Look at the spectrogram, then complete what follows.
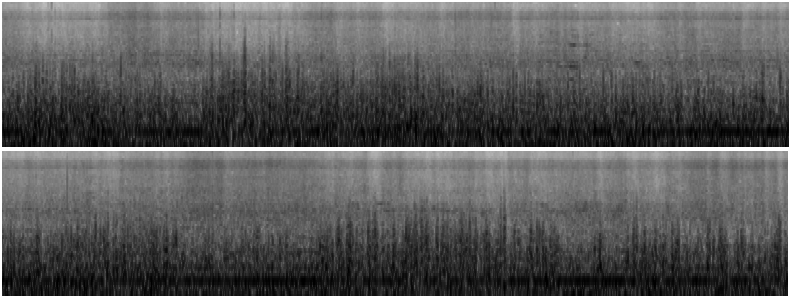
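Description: A ferry's engines drone steadily in a low hum, while strong wind buffets the microphone and the sea washes against the hull.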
